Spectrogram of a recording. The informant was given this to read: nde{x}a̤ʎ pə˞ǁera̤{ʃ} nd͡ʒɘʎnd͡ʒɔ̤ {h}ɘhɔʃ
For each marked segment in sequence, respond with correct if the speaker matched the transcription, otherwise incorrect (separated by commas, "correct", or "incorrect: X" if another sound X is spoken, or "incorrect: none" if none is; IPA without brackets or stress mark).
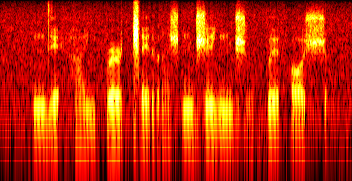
incorrect: h, correct, incorrect: p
